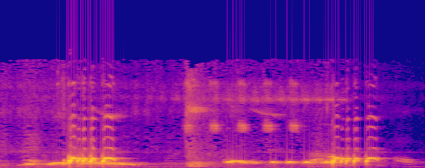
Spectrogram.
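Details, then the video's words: Zebra dove (perkutut, Bangkok type) singing busily in the ngayer manner, played to lure young doves: a rapid staccato cooing phrase, a pause, then a smoother coo running into another quick series of clipped notes. "Suara Burung Perkutut Bangkok Gacor Kutut bangkok Gacor Ngayer ini cocok Untuk Pancingan Kutut MUDA"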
